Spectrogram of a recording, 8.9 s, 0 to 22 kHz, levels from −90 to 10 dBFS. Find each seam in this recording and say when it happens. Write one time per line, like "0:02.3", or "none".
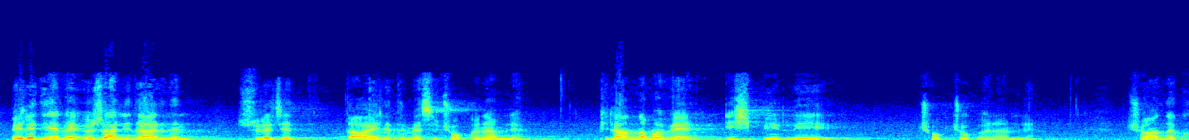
none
